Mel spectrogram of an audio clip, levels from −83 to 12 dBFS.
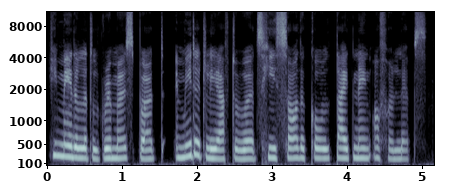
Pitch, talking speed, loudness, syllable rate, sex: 210 Hz, 185 wpm, -17 LUFS, 5.6 syllables/s, female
